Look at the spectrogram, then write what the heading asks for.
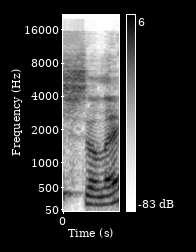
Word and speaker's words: Soleil: I think French, Soleil? Yeah, French. I'm going, wait, is this a trick question here? Hannah Soleil Sandler. That's Solei.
